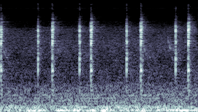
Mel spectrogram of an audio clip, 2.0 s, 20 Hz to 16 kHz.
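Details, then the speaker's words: 2013 GMC Yukon Denali AutoRide (z55) air suspension compressor relay bench-tested, pins 86 and 85 jumpered to battery: crisp paired clicks about every half second as power is touched and released; relay pulls in cleanly; normal relay click. "So that tells me this relay is functioning correctly."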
